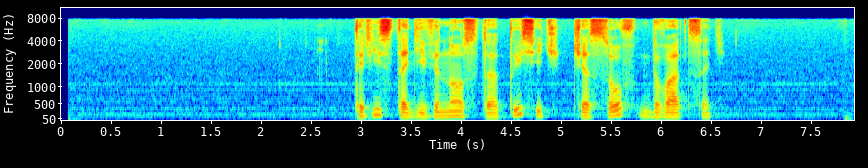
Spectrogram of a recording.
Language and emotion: Russian, neutral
